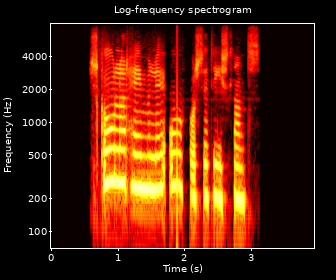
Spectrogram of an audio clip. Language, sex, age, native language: Icelandic, female, 20-29, Icelandic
